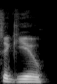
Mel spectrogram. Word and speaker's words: segue: Well, I think on that note, without a pithy segue, because I just I believe it's pronounced Sigu.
